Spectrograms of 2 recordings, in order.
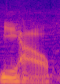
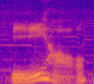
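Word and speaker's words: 你好: Like, it's not pronounced ni hao. Like, ni hao is like not how you pronounce hello in Mandarin. It's ni hao. You have to like go up and down with like every syllable.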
